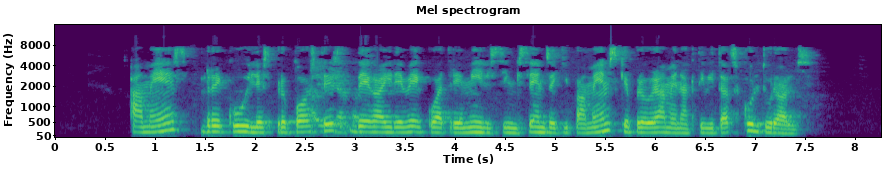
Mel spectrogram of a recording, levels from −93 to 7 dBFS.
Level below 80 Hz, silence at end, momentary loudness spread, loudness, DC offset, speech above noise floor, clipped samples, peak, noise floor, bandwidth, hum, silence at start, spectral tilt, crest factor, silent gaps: -52 dBFS; 0.7 s; 6 LU; -13 LUFS; under 0.1%; 64 dB; under 0.1%; 0 dBFS; -77 dBFS; 8.2 kHz; none; 0.75 s; -4.5 dB/octave; 14 dB; none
